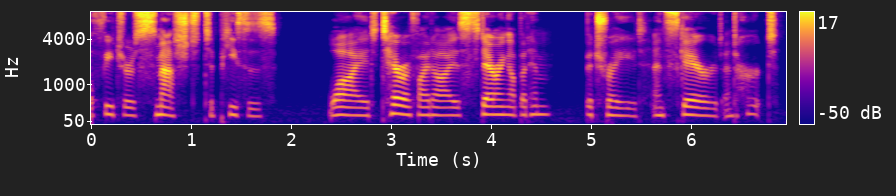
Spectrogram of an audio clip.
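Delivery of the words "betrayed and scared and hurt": ordinary delivery, nothing marked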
